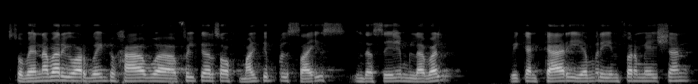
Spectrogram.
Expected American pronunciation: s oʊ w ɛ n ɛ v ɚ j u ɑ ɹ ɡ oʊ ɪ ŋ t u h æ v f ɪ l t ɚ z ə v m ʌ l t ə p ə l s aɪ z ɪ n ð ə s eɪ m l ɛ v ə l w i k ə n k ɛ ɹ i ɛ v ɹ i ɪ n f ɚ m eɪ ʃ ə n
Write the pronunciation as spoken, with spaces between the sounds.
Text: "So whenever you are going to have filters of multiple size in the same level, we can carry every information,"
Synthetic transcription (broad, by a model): s oʊ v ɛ n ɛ v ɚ j u ɑ ɹ ɡ oʊ ɪ ŋ t u h æ v f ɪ l t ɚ s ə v m ʌ l t ə p ə l s aɪ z ɪ n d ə s eɪ m l ɛ v ə l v i k ə n k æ ɹ i ɛ v ɹ i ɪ n f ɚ m eɪ ʃ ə n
